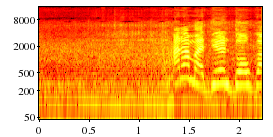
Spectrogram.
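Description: Low steady hum of a motor vehicle in the background during a pause in talk, then a person starts speaking again about a second and a half in.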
